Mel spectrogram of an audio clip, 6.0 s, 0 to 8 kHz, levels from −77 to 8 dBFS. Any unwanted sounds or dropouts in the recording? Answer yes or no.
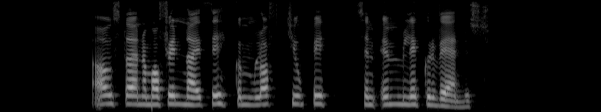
no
